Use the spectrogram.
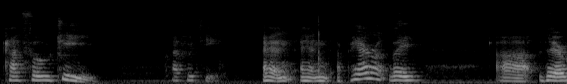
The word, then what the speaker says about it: clafoutis: fascinating things besides um and the pronunciation oh you can say it any way you like but yeah it's usually like kafuti and and apparently uh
